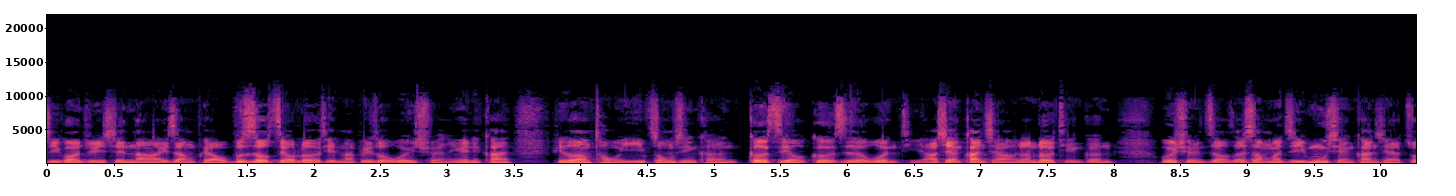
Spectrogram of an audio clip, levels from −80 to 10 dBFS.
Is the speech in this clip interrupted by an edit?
yes; 1 cut; at 4.5 s

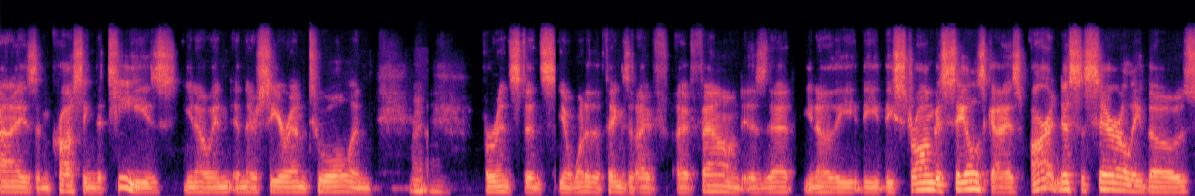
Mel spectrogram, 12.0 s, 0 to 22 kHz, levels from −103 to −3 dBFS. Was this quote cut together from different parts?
yes; 3 cuts; at 4.3 s, 5.5 s, 7.9 s

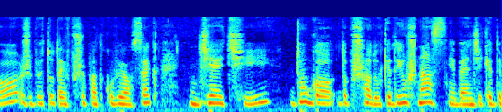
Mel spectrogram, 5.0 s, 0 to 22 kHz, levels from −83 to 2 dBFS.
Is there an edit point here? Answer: yes; 1 cut; at 2.8 s

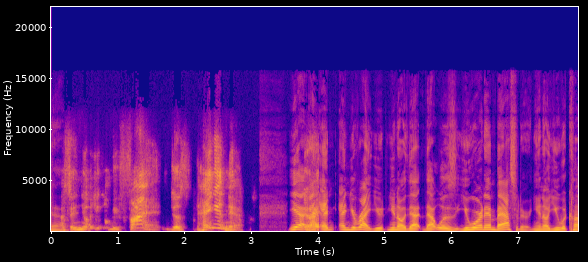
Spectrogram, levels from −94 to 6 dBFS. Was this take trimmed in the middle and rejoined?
yes; 1 cut; at 4.0 s

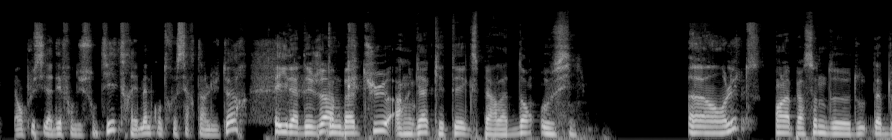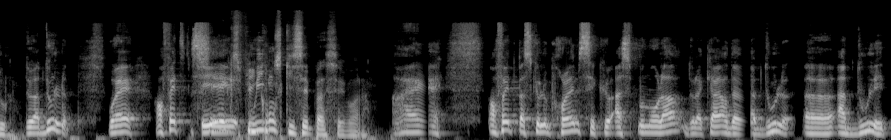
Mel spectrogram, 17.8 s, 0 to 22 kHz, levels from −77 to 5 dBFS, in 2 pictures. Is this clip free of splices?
yes; 0 cuts

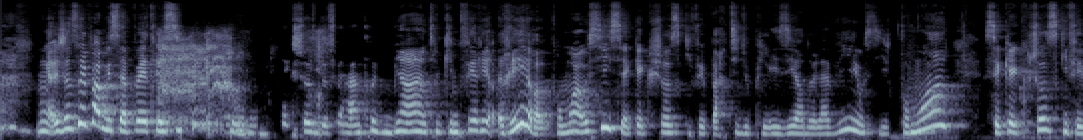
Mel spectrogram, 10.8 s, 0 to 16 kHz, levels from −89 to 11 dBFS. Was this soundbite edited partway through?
yes; 1 cut; at 8.9 s

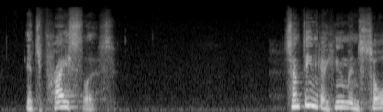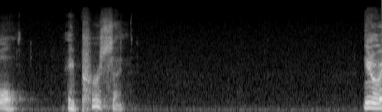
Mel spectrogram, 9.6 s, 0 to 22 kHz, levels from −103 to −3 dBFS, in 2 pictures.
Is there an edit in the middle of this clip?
yes; 1 cut; at 4.0 s

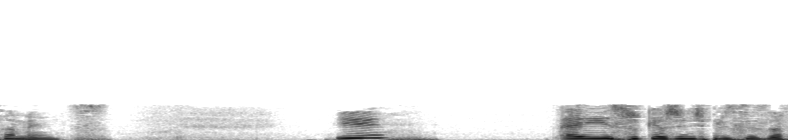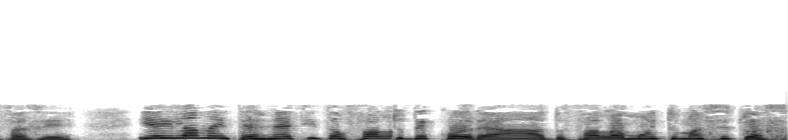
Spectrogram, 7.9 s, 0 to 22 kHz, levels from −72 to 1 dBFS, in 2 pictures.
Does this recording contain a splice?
yes; 1 cut; at 5.9 s

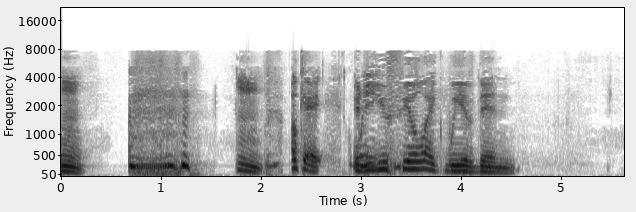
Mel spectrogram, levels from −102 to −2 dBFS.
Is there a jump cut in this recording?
yes; 1 cut; at 2.8 s

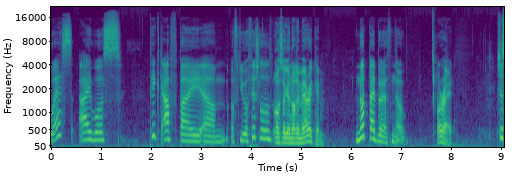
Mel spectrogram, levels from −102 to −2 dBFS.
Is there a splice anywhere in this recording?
no; 0 cuts

